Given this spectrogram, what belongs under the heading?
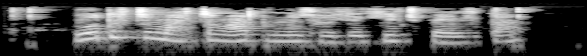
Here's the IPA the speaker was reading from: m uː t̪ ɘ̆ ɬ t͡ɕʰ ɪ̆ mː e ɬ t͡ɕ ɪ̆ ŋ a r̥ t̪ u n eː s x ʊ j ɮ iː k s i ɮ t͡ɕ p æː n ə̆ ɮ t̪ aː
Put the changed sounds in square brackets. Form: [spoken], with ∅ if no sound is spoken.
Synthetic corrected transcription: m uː t̪ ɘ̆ ɬ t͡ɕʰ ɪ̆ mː [a] ɬ t͡ɕ ɪ̆ ŋ a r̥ t̪ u n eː s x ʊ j ɮ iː k [x] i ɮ t͡ɕ p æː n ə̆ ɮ t̪ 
